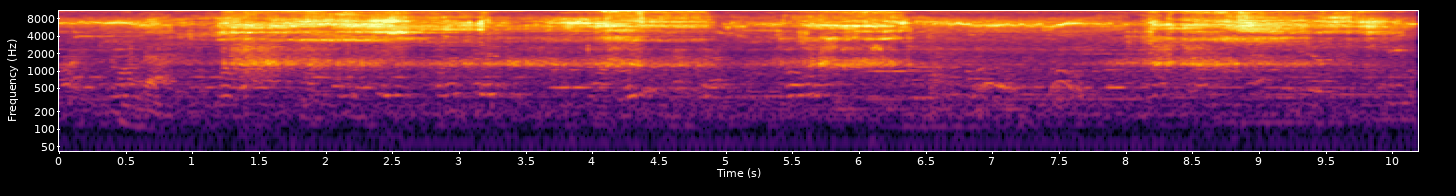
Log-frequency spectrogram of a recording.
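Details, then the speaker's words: Repeated bursts of high-pitched whirring hiss with wet irrigation spray from a 1.2 mm pilot drill on a surgical motor at 2000 RPM, puncturing soft tissue into the upper ridge bone of an anesthetized patient for 2.5 mm mini dental implants stabilizing an upper denture. "usually a septical surgical motor setting at 2000 RPM we're to make our pilot drill holes there a 1.2 mm mdl drill"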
